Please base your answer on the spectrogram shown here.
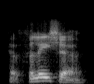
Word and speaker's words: Felicia: Is anyone run one in the background while I've been Felicia? Apologies if I pronouncing your name wrong. No, it is Felicia. You got it right.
